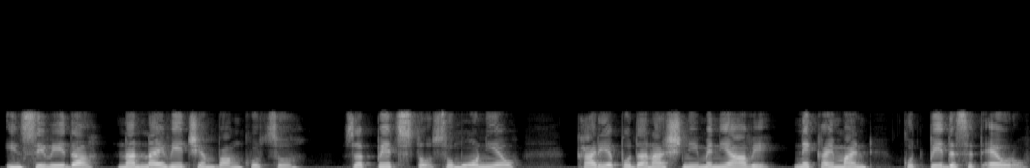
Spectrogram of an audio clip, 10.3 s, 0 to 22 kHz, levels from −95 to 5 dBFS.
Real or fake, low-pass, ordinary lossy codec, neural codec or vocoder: real; 7.2 kHz; none; none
